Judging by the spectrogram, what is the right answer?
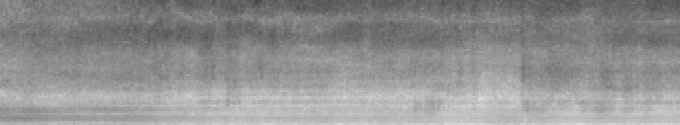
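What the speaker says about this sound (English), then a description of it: "Oh, I hear a leak." Compressed air leaks from an onboard air system, a steady close hiss that runs continuously over a low mechanical hum.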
